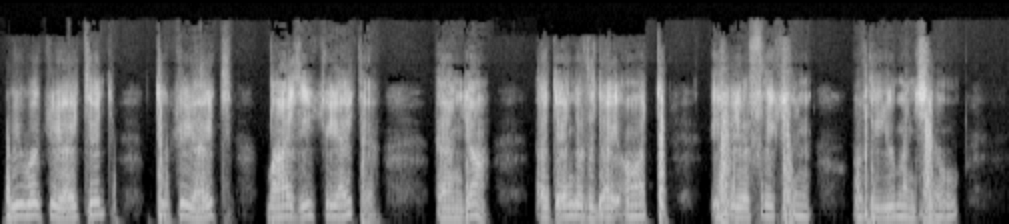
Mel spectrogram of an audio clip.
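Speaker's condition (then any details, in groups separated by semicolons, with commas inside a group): Spinal muscular atrophy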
